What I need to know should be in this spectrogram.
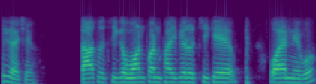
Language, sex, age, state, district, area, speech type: Bengali, male, 30-45, West Bengal, Howrah, urban, conversation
